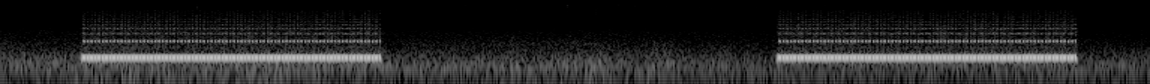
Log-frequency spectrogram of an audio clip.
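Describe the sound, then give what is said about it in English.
Two long, steady buzzing rings of a telephone line, each about two seconds, separated by a pause of silence with a low background hiss. The tone is mid-pitched and fairly loud, with no talking. “I need to make a phone call about this.”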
